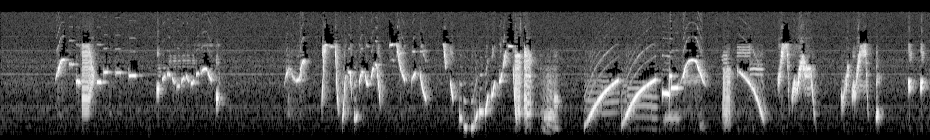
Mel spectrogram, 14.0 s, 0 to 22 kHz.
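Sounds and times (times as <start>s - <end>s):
robot beeps and warbling whistles: 0.8s - 3.4s, 4.3s - 13.9s.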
